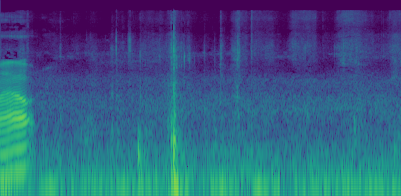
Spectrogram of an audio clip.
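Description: A hand rubs against a cardboard box.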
